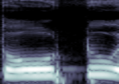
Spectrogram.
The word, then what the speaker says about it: തൊട്ടു: അതുപോലെ തൊട്ടു എന്ന വാക്കിന് ഏതാണ്? വെറും ഓയാണ് വരുന്നത്. ഓ എന്ന് നമ്മൾ പറയുന്നത് തോട്ടു എന്നല്ലല്ലോ പറയുന്നത് തൊട്ടു എന്നാണ് പറയുന്നത്.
